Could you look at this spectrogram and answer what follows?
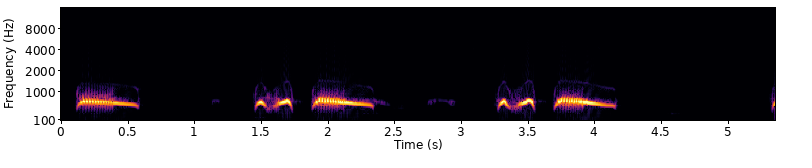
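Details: Spotted doves of both sexes calling to rouse training birds; rhythmic phrases of two quick rounded notes and a long burred falling coo, recurring roughly every two seconds, with faint soft notes between.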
